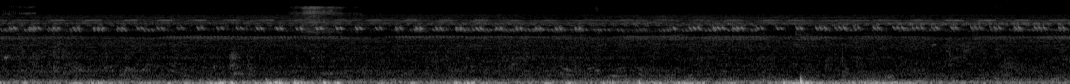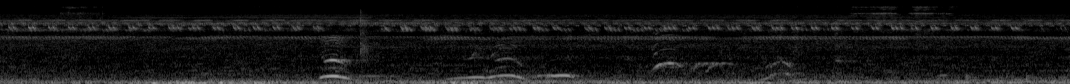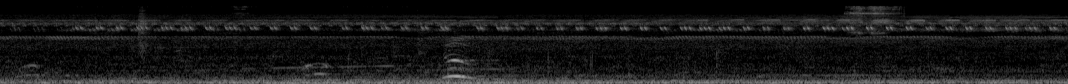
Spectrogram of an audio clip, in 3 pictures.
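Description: Steady, fast, high-pitched chirring of night insects. A low rumble fills the first several seconds, with a thump about eight seconds in. A few short low calls that rise and fall come about halfway through and once more later.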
